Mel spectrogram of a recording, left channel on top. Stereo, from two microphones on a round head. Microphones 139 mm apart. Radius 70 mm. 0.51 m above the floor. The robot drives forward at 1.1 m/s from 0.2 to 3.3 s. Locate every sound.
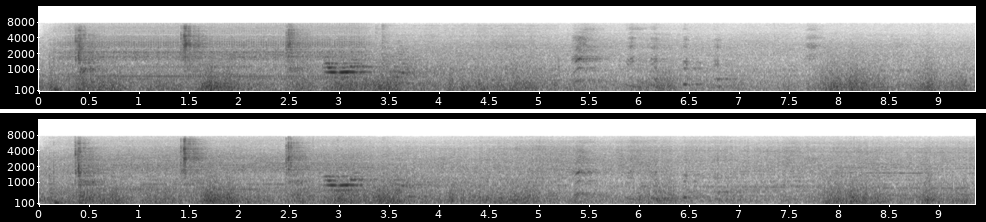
0.1 s ticking: 25° right (ahead or behind), 7.5 m; by 2.6 s 20° right (ahead or behind), 10 m
2.8 s a sliding door: 65° left (ahead or behind), 3 m; by 5.2 s 75° left (ahead or behind), 3 m
5.3 s a giggle: 15° left (ahead or behind), 6.5 m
